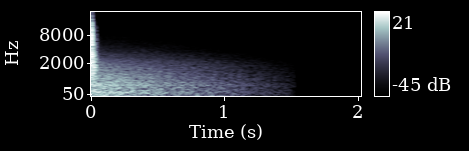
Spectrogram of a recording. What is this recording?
This sound was created using Frequency Modulation techniques in Thor (a synth in the Reason DAW).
